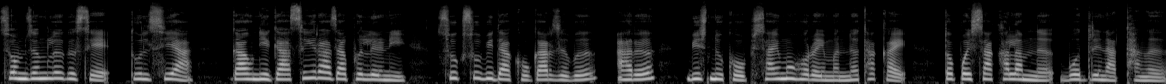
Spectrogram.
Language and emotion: Bodo, neutral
